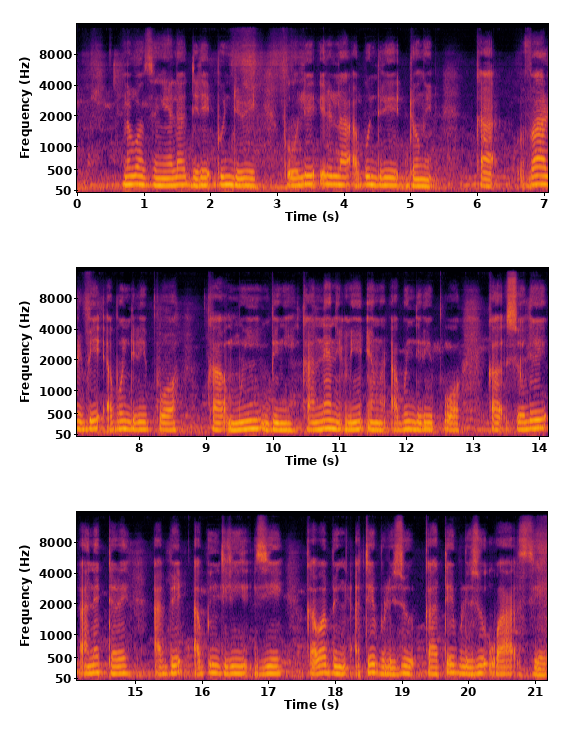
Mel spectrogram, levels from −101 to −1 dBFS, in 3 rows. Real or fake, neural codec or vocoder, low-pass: fake; autoencoder, 48 kHz, 128 numbers a frame, DAC-VAE, trained on Japanese speech; 14.4 kHz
